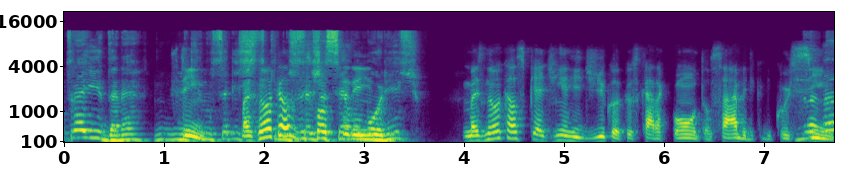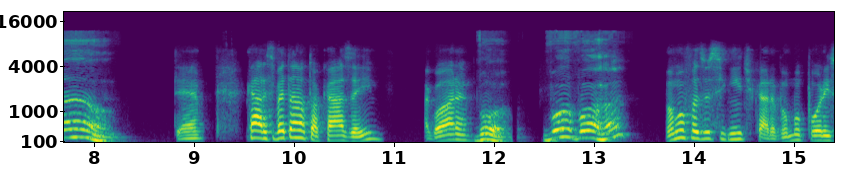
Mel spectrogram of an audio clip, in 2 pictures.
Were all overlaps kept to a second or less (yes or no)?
no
